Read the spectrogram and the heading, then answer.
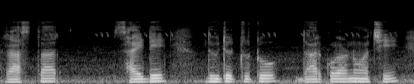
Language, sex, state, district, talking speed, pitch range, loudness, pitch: Bengali, male, West Bengal, Alipurduar, 100 wpm, 130-140 Hz, -16 LUFS, 135 Hz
